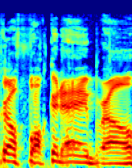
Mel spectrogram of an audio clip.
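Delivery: mocking, sarcastic put-on bro voice. Mocking the way douchebags say it: sarcastic bro impression. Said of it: "it's like sarcasm".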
